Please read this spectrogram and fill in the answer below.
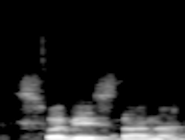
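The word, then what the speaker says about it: Svadhisthana: i saying it right swan is thana yeah it's however we choose to pronounce it right but it's um i think the correct way is swadisthana yeah well we have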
